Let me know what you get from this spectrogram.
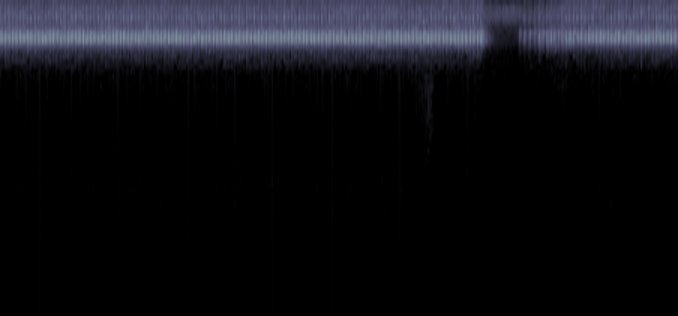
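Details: Shrill, unbroken grasshopper chirring with a regular pulse near four per second. It briefly fades after six seconds and then rebuilds. No music or other sounds are present.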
